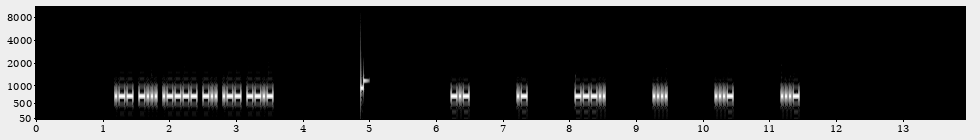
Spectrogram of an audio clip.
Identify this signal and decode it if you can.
Morse code, heard as a keyed tone, about 37 wpm, spaced as for 17 wpm, 700 Hz. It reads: WB1DWQ KA8HVV
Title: USA Call Signs - 6 Characters - 8x Character Spacing - 40wpm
